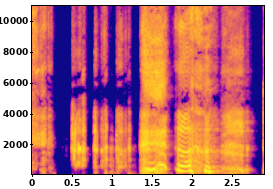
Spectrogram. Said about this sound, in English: You made me cough.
